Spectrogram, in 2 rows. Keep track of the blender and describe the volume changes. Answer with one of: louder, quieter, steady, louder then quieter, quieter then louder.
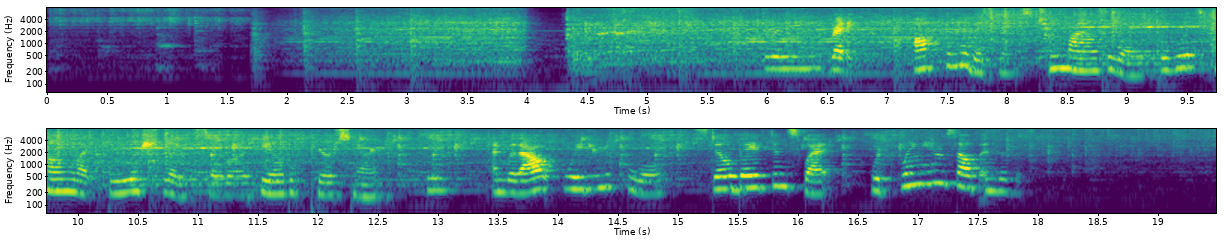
quieter.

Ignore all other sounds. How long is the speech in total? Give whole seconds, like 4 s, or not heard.
12 s.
